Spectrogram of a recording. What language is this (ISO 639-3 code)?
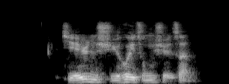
zho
